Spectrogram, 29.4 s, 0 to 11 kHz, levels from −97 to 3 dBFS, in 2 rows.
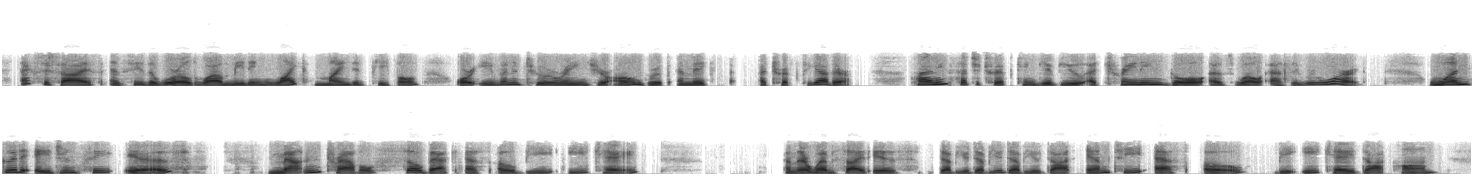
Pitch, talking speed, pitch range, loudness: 185 Hz, 110 wpm, 165-230 Hz, -17 LUFS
